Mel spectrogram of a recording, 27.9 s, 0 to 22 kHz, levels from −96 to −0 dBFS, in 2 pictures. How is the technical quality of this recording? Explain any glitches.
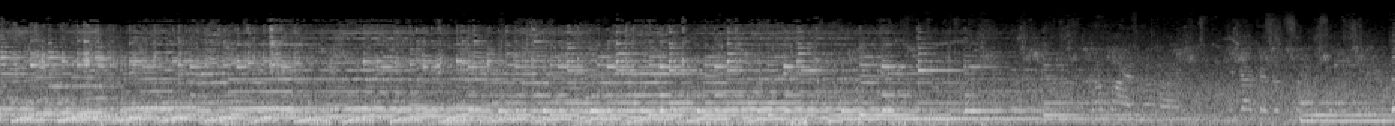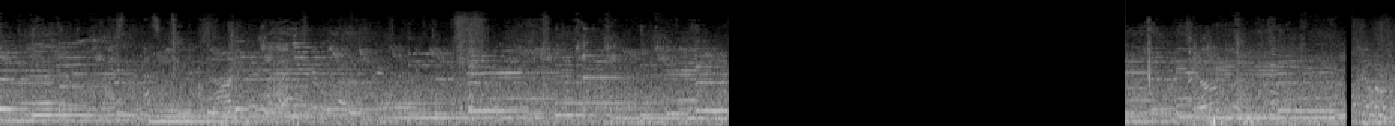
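The recording has one clear glitch, an audio dropout to silence. From 21.23 s to 25.20 s the sound cuts out completely, with no room tone, for about 4.0 s; the input was likely lost while zeros kept being written.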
